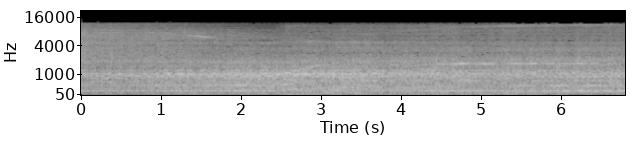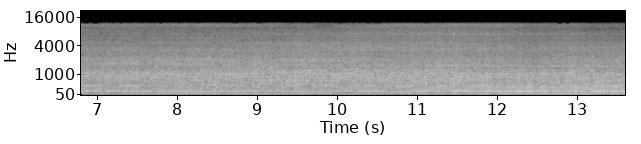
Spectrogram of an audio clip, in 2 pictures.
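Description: Southern Class 171 Turbostar diesel multiple unit pulling slowly past: its underfloor diesel engines and transmission run with a steady hum, joined by wheels on the rails. It grows slightly louder near the end.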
